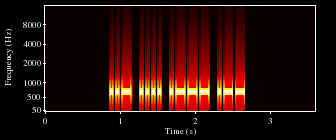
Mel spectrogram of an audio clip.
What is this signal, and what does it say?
Morse code, heard as a keyed tone, about 30 wpm, 700 Hz. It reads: UHJW
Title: Four Challenging Letter-Number Combinations 30wpm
